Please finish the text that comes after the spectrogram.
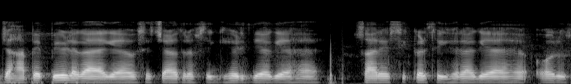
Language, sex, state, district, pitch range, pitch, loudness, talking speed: Hindi, male, Jharkhand, Deoghar, 90-95 Hz, 95 Hz, -17 LUFS, 210 wpm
